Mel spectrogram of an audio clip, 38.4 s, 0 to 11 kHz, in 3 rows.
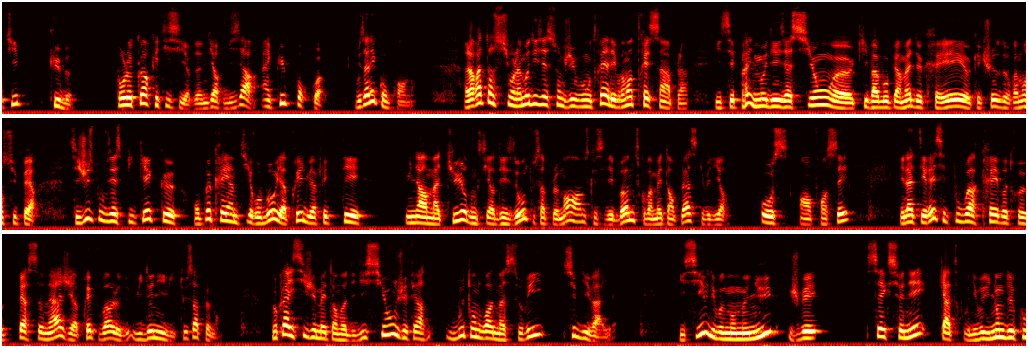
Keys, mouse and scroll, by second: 29.6 Tab, 30.6-33.7 right drag, 34.8-37.3 drag.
